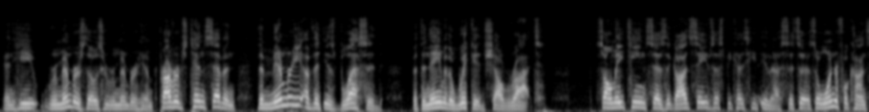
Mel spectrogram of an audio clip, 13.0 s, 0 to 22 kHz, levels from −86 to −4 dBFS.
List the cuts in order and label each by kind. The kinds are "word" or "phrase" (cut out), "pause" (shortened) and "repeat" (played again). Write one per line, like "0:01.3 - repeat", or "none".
0:02.4 - pause
0:04.8 - word
0:11.4 - word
